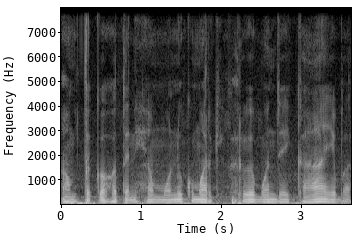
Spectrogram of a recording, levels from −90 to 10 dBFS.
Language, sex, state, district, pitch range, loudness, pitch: Bhojpuri, male, Uttar Pradesh, Deoria, 95-100 Hz, -17 LUFS, 100 Hz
